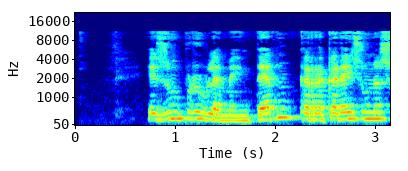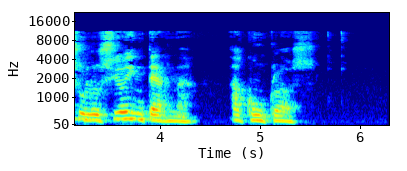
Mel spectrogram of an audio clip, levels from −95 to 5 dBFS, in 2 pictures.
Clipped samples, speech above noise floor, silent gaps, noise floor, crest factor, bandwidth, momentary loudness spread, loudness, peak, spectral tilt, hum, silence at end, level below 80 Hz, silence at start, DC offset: under 0.1%; 39 dB; none; -64 dBFS; 16 dB; 11.5 kHz; 12 LU; -26 LUFS; -10 dBFS; -4.5 dB/octave; none; 0.8 s; -70 dBFS; 0.75 s; under 0.1%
